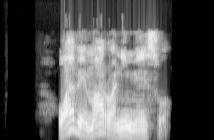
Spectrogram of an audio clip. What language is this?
Taita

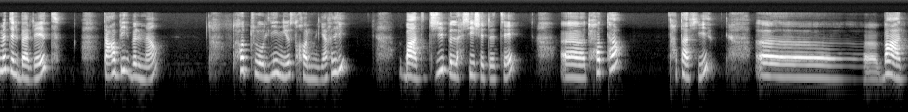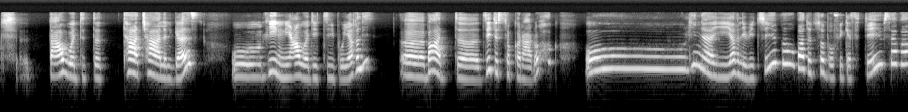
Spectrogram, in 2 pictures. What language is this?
Tunisian Arabic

